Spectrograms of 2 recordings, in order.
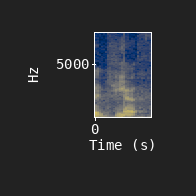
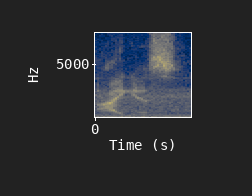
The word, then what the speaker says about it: Aegis: I always thought it was called Aegis. No, it's actually pronounced Aegis.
